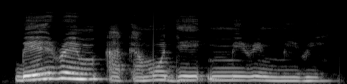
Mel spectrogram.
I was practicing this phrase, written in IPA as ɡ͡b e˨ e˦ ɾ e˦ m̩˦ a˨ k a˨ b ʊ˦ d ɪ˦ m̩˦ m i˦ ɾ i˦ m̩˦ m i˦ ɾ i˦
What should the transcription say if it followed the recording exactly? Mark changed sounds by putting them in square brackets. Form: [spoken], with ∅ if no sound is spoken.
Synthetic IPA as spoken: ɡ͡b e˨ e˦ ɾ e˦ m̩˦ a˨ k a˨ [m] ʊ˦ d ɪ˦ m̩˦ m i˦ ɾ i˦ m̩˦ m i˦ ɾ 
